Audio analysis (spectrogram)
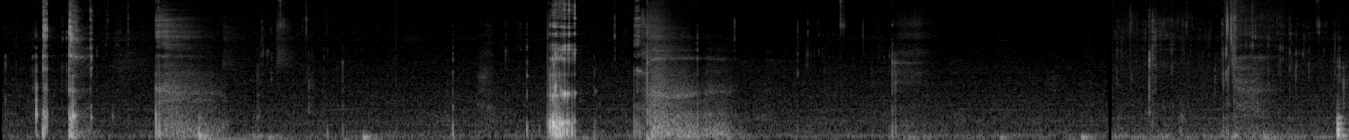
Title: satisfying burps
